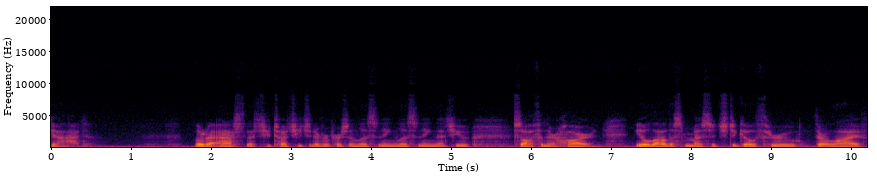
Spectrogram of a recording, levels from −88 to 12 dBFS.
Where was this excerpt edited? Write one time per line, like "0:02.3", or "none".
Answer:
0:04.3
0:05.8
